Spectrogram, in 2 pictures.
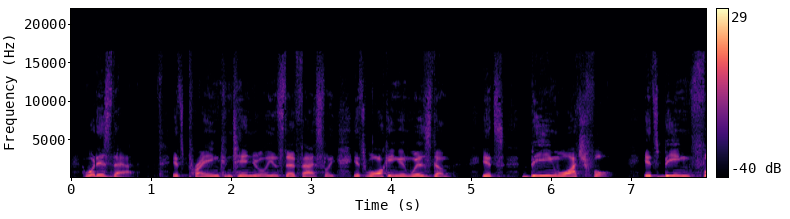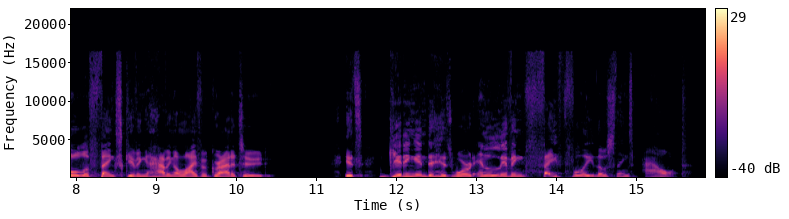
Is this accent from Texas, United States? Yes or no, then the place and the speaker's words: yes; East Texas, United States; I'm from East Texas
